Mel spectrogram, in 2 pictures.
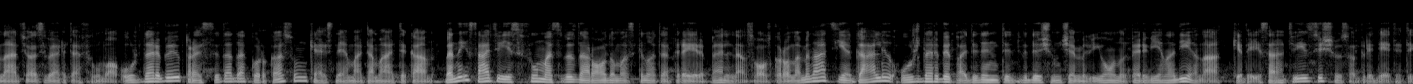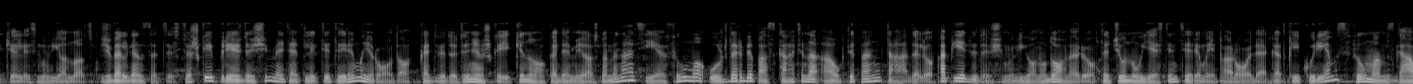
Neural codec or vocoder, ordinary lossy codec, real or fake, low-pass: codec, 16 kHz, 4 kbps, FunCodec, trained on Chinese and English, 50 frames a second; AAC, 64 kbps; fake; 7.2 kHz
